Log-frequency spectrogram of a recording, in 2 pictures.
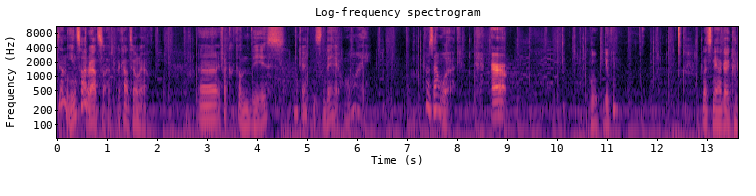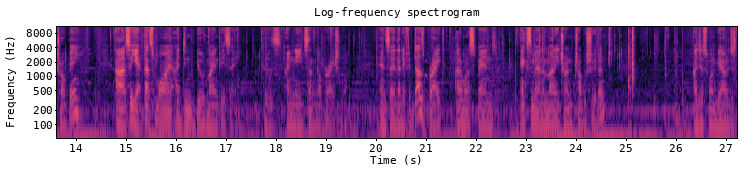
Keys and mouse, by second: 1.6 click, 1.7-3.6 middle drag, 3.6 click, 3.7-10.3 middle drag, 10.3-11.7 alt+shift+right drag, 11.7-24.8 shift+middle drag, 13.2 ctrl+b, 15.7 Delete, 16.7 z, 17.5 z, 18.6 z, 22.9 ctrl+b, 25.6-27.2 middle drag, 26.4 z, 27.1 Tab.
